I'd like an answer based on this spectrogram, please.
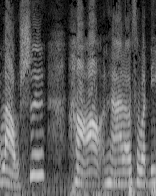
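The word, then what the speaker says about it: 老师: เสียง 1 นะ คะ SH ออก เสียง ซ โซ่ มน ลิ้น สระ อือ ซื่อ นะ คะ เหล่า ซื่อ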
